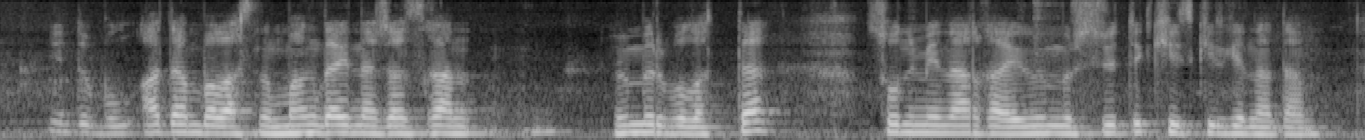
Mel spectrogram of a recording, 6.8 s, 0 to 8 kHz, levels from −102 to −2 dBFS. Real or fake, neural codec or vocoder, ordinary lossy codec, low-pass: real; none; none; none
